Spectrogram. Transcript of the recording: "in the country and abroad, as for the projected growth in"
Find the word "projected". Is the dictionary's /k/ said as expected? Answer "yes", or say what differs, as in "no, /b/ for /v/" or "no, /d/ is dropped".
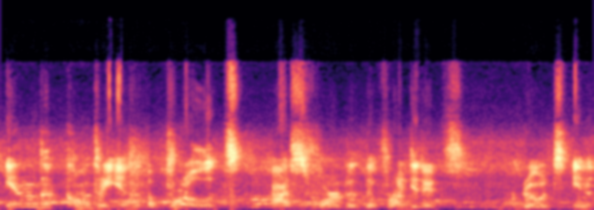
no, /k/ is dropped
